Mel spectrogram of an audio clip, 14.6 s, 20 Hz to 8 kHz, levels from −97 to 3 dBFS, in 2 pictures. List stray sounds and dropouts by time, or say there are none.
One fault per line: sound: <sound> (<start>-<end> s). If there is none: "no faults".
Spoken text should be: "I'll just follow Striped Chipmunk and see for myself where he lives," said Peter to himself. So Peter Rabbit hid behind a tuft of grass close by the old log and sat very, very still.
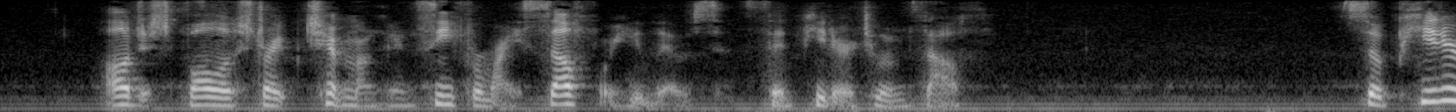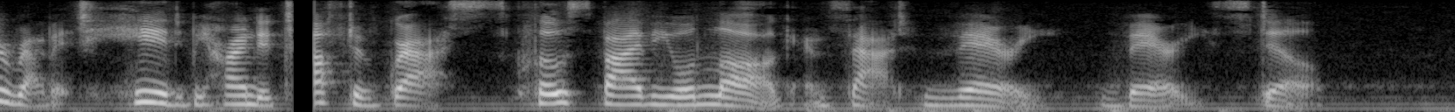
sound: dropout (8.7-8.8 s)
